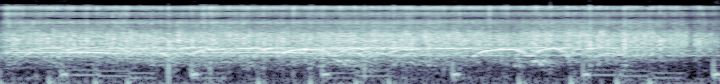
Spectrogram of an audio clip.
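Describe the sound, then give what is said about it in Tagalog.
Steady audience applause rises as a continuous wash of clapping from a crowd and holds at an even, fairly loud level for about seven seconds. “So, palakpakan niyo ulit dyan.”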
